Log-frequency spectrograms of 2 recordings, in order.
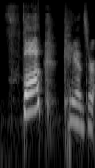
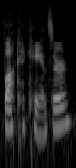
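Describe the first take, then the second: First: Fuck and cancer punched out slow and loud; emphatic fuck cancer. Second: Slower, softer, a gentle ask to the chat; slow fuck cancer. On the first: Leading the chat in a group declaration, loud and slow. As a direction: hit every syllable of Fuck cancer, hard. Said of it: "like, collectively agree?". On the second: Asking the community to say it, slow and soft. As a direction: ease it out, testing the words. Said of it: "just say". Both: Shown as a demonstration.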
